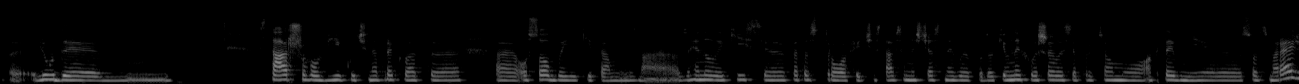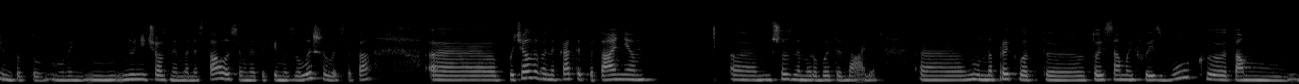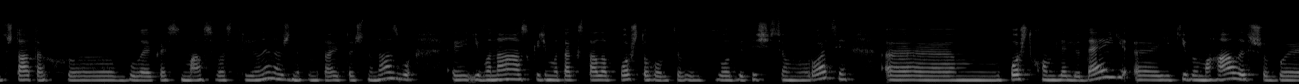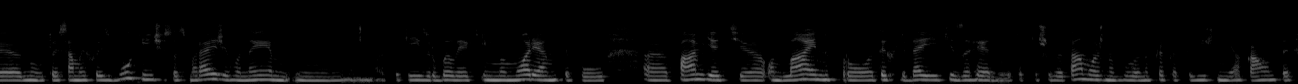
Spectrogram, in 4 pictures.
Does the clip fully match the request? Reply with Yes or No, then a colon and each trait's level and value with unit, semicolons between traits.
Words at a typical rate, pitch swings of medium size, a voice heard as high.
No: average, 125 wpm; narrow, 1.7 semitones; high, 200 Hz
